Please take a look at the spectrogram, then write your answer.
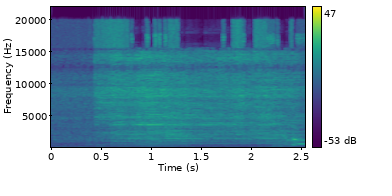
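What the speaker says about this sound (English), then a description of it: "I'm going to barrel sand it a little bit." Barrel sander grinding down a welded metal part, a steady, close abrasive rasp that starts just after a short pause and holds until a rising whine of the tool at the very end.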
